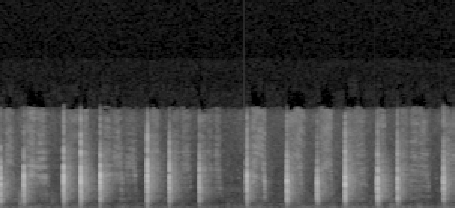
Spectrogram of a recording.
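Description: Chalk writing on a blackboard: a quick, irregular run of sharp taps and short scrapes, a few each second, as a formula is written out.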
